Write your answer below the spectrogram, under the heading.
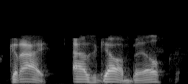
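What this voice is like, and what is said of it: Poor put-on Australian accent. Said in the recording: “Sorry, not a good accent. ... No, that was pretty bad. ... That was really, really horribly bad ... an Australian accent”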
